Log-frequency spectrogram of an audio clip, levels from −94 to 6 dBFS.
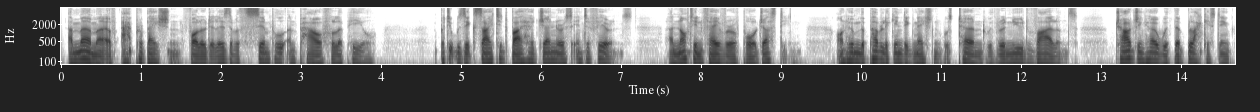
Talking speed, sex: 170 wpm, male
